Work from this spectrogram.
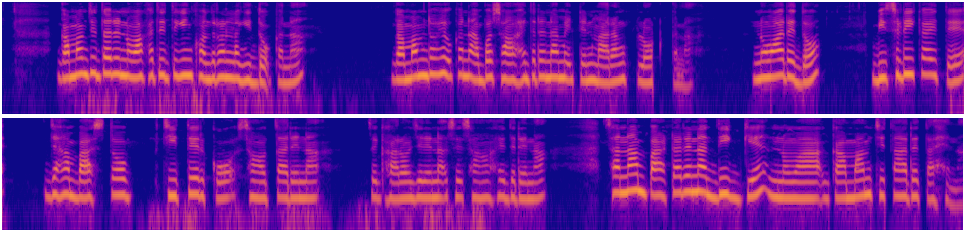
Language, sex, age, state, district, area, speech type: Santali, female, 18-30, West Bengal, Bankura, rural, spontaneous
